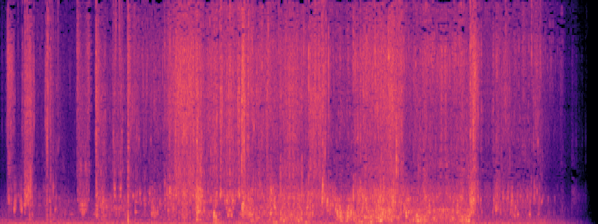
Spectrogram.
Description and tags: A guy walking on (very) wet ground
rotterdam-area, waterwalker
